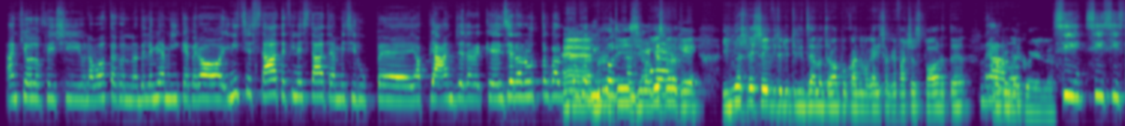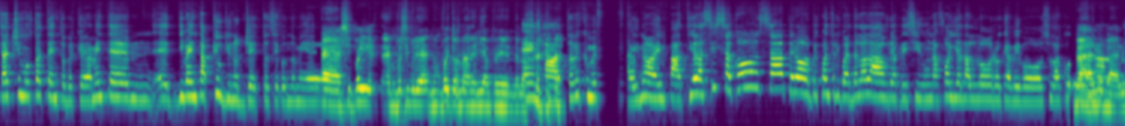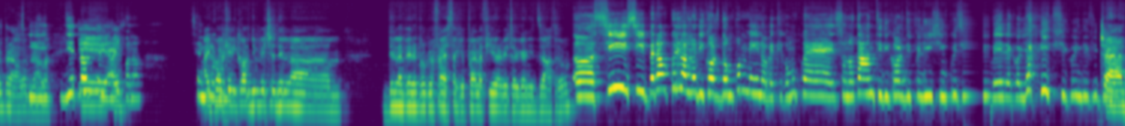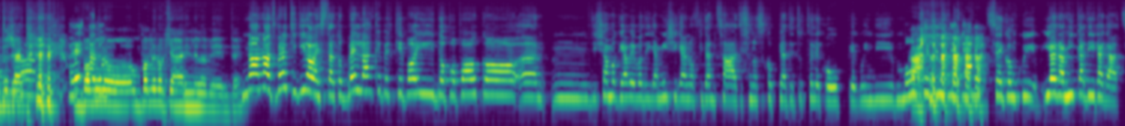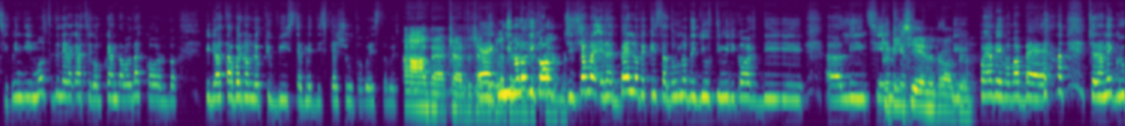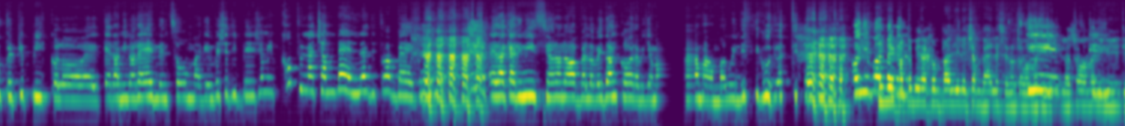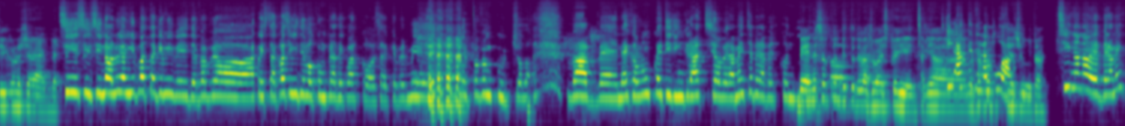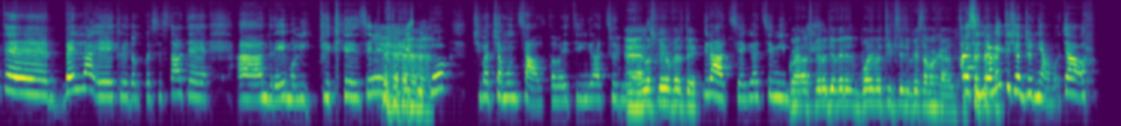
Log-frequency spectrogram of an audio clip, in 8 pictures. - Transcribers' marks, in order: other background noise; distorted speech; "proprio" said as "propio"; "veramente" said as "veamente"; tapping; chuckle; "per" said as "pe"; "propria" said as "propia"; "perché" said as "pecchè"; laughing while speaking: "amici"; chuckle; laugh; "perché" said as "pecché"; chuckle; "insomma" said as "inzomma"; laugh; "dice" said as "ice"; put-on voice: "Mi coppi una ciambella?"; chuckle; laugh; "vabbè" said as "abbè"; laughing while speaking: "figurati"; unintelligible speech; "proprio" said as "popio"; giggle; "perché" said as "pecchè"; "proprio" said as "popio"; "proprio" said as "propo"; tsk; laughing while speaking: "pecchè"; "perché" said as "pecchè"; giggle; "Guarda" said as "guara"; chuckle
- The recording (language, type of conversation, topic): Italian, unstructured, Qual è un ricordo felice che ti fa sorridere ancora oggi?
